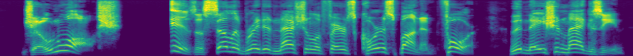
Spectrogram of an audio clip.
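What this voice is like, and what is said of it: Dramatic movie-announcer style voice. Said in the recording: “my infamous nerdy movie phone voice”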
